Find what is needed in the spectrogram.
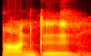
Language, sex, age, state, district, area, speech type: Tamil, female, 60+, Tamil Nadu, Sivaganga, rural, read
